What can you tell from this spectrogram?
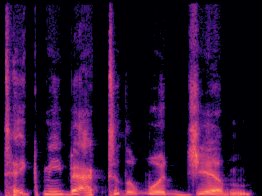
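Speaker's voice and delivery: high, drawn-out mock plea; mock pleading Tolu. Cast member begging her man to take her back, high pleading mock voice. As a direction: whine it like a lovesick girl begging. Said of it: "Tolu's like".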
